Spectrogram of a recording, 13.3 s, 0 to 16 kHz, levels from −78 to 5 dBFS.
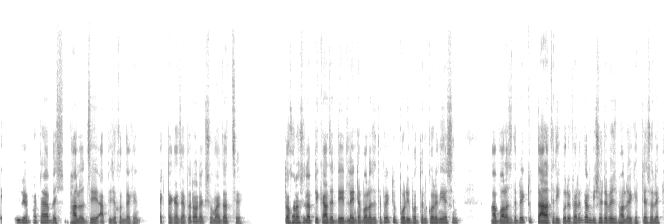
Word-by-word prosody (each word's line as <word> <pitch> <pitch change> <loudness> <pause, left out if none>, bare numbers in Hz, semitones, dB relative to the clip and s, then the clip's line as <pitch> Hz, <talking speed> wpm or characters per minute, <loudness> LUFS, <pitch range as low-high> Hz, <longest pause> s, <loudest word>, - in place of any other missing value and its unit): এ - - -3 0.4
ব্যাপারটা 145 0 -2 0.2
বেশ 145 -1 -2 0.2
ভালো। 130 -4 +4 0.2
যে 125 - -2 0.2
আপনি - - -8
যখন 125 +2 -5
দেখেন 115 +2 -6 0.5
একটা - - -7
কাজে 115 0 -1
আপনার 115 0 -4
অনেক 110 0 -3
সময় 120 -3 -1
যাচ্ছে। 120 -3 -2 0.9
তখন 130 +3 +2
আসলে 145 +2 -2
আপনি 145 +3 -3
কাজের 125 +1 +5
ডেডলাইনটা 115 +2 +2
বলা 120 0 +3
যেতে 120 - -7
পারে 155 - +1
একটু 175 - -2
পরিবর্তন 125 +2 0
করে 135 -1 +3
নিয়ে 130 0 +1
আসেন 145 +3 -6 0.7
বা 125 - +3
বলা 120 +1 +5
যেতে 120 +3 -6
পারে 155 - 0
একটু 175 - -9 0.2
তাড়াতাড়ি 135 +1 +8
করে 115 -2 0
ফেলেন। 135 +3 -1
কারণ 165 -3 +1
বিষয়টা 145 +2 -1
বেশ 140 - +2
ভালো। 120 -2 +1
এক্ষেত্রে 120 +2 -5
আসলে 130 0 -1
125 Hz, 185 wpm, -24 LUFS, 120-135 Hz, 0.9 s, তাড়াতাড়ি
